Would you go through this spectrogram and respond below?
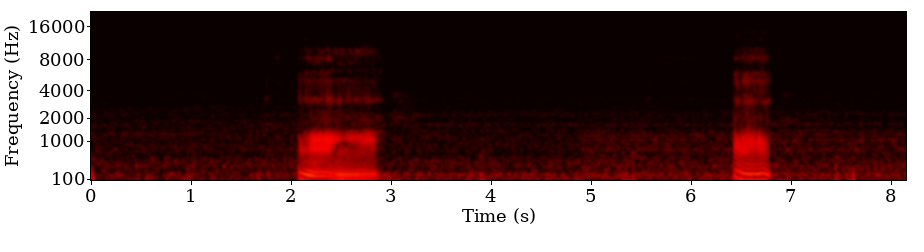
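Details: Sleeping Shih Tzu snoring like a person: a long, harsh, low rasping snore, then after a pause of about four seconds a shorter, fainter one, in a quiet indoor setting.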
